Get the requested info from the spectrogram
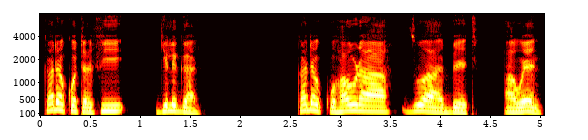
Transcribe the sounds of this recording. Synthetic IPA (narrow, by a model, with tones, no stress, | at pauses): kɐ˦da˨kʷo˨tɐ˨ɸi˦ | ɡʲɪ˦lɡa˨l | kɐ˦da˨kʷu˨ɦa˦wɽaː˨zʊ˦waː˨bɛ˨t | ʔa˨wɛ˦˨n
